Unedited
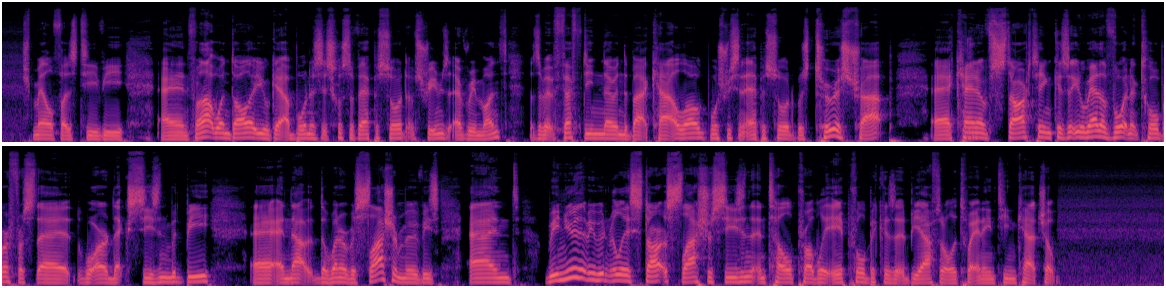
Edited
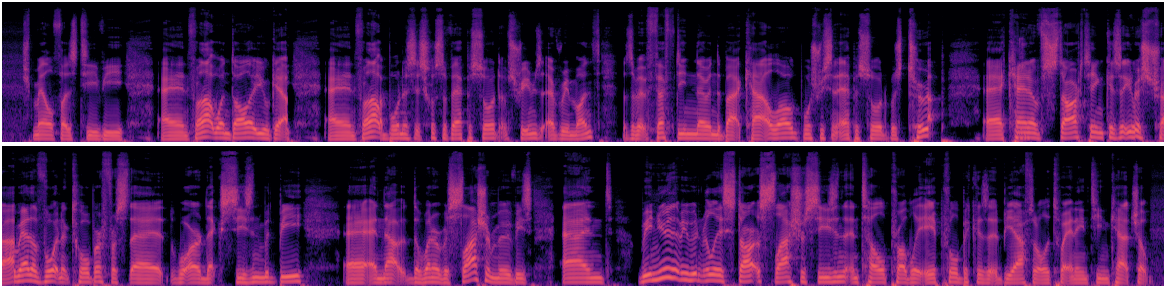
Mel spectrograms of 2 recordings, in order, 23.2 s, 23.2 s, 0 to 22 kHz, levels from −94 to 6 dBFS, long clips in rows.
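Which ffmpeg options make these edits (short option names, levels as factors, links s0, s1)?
-filter_complex "[0:a]asplit=6[s0][s1][s2][s3][s4][s5];[s0]atrim=end=2.852[s6];[s1]atrim=start=1.178:end=2.112[s7];[s2]atrim=start=2.848:end=8.332[s8];[s3]atrim=start=8.738:end=10.812[s9];[s4]atrim=start=8.328:end=8.742[s10];[s5]atrim=start=10.808[s11];[s6][s7]acrossfade=d=0.004:c1=hsin:c2=hsin[s12];[s12][s8]acrossfade=d=0.004:c1=hsin:c2=hsin[s13];[s13][s9]acrossfade=d=0.004:c1=hsin:c2=hsin[s14];[s14][s10]acrossfade=d=0.004:c1=hsin:c2=hsin[s15];[s15][s11]acrossfade=d=0.004:c1=hsin:c2=hsin"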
